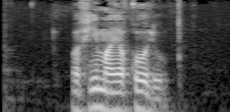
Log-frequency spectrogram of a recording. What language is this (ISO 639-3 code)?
ara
